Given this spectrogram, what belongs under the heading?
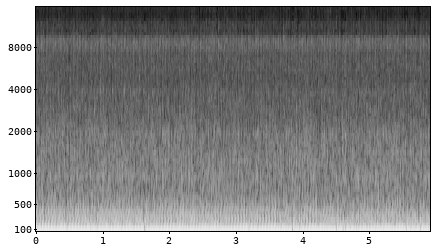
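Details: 2003 Yamaha R1 four-cylinder with full Akrapovic exhaust, code 18 check engine light despite Graves servo buddy, idling: steady deep drone with an even low beat, no knocks or rattles; normal idle.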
